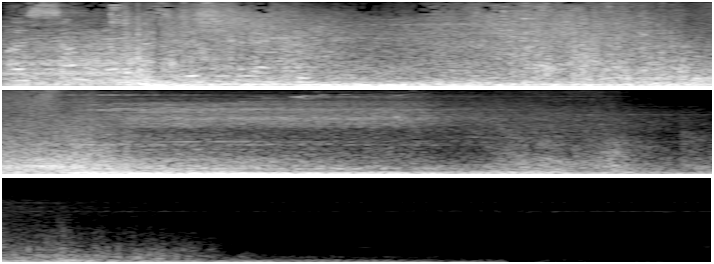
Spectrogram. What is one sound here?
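A triumphant game victory fanfare swells loudly and fades away.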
